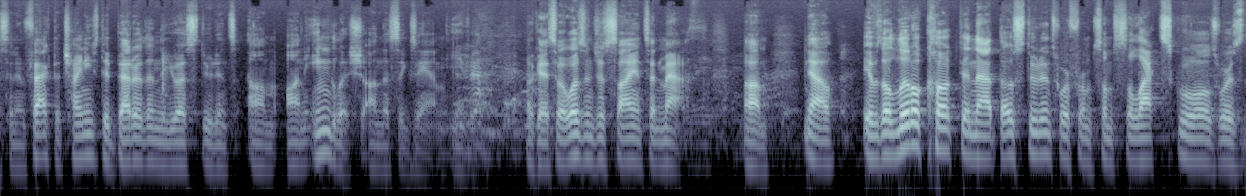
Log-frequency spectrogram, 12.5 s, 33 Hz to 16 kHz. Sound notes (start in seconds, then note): 4.5 laugh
